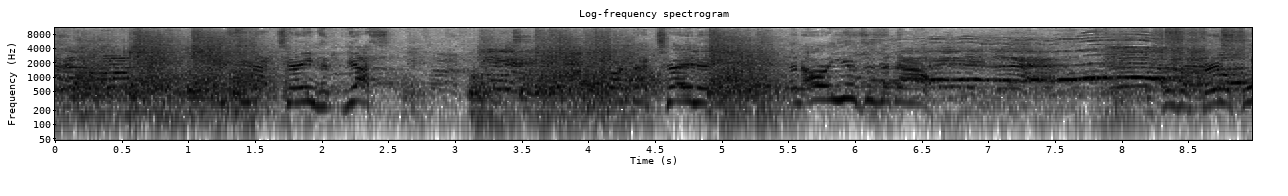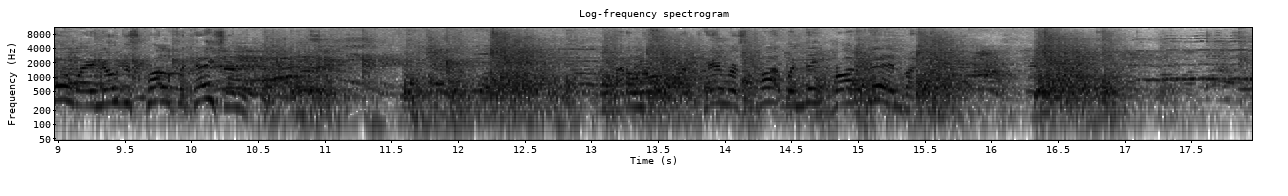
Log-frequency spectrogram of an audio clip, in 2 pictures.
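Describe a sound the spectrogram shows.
Bodies slam hard onto a wrestling ring mat.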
